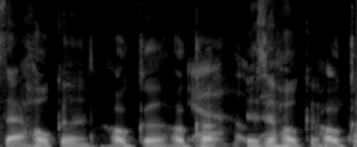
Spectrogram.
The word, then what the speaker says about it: Hoka: How do you pronounce that? Hoka? Hoka.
